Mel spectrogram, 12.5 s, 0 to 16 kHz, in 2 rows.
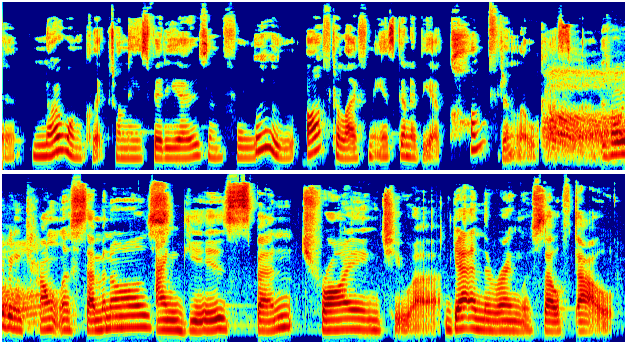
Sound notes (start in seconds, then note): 5.4 audience 'awws'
